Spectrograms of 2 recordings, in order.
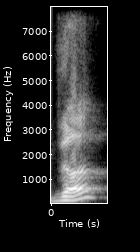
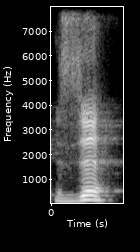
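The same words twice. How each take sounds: First: It is said with a plain English pronunciation. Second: It is said with a heavy French accent. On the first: "instead of saying the" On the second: "they're gonna say the"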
